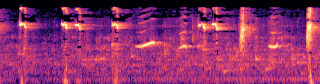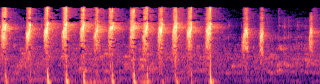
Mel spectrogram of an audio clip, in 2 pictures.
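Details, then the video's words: Sunbird, called kolibri ninja, singing in a lively therapy recording for training: high sharp chirps and whistled slurs, then a fast run of clipped ticking notes in a steady rhythm, with a faint low hum behind. "Terapi kolibri Ninja ( konin ) Gacor Ngobra Nembak"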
